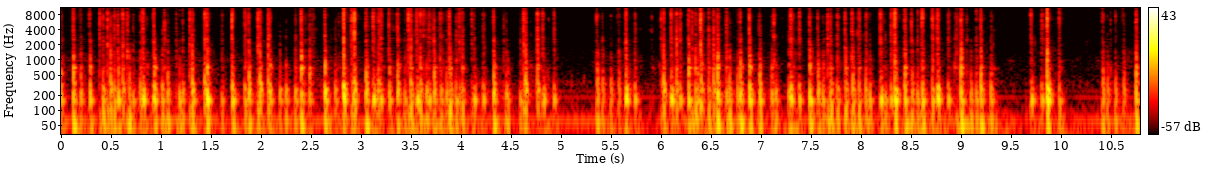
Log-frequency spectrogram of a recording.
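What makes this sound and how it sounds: Rapid typing with both hands' fingertips on a backlit MacBook Pro Magic Keyboard with plastic keycaps set in an aluminum body. The result is a dense stream of short, dry, low-pitched taps and clicks, broken by a few brief pauses.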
